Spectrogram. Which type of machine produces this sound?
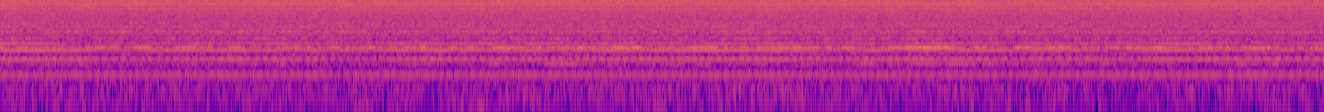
fan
